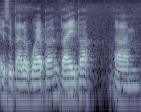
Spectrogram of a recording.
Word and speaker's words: Weber: someone like Isabella Weber vber um not sure how you pronounce it she's German so probably vber um is another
